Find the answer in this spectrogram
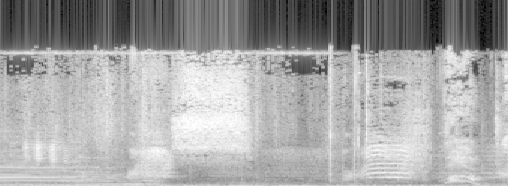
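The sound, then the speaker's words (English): A parrot squawks in a string of wavering, nasal calls, broken by a harsh hissing screech and a few rising chirps, all over a steady low rumble with no talking. “Sammy followed the sound of the parrot's squawk, rushing up the stairs onto the main deck.”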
